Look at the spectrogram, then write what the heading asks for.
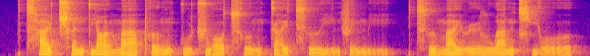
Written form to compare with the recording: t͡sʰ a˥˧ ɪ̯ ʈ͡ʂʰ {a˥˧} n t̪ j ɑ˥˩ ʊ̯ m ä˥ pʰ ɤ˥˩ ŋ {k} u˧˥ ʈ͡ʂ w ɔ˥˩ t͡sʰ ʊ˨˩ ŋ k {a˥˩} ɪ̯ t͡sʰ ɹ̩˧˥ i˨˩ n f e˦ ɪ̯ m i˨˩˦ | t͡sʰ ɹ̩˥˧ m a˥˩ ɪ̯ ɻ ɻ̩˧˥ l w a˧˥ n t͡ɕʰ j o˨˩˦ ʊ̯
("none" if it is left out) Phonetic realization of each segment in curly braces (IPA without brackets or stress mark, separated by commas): ə˥˧, k, a˧˥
